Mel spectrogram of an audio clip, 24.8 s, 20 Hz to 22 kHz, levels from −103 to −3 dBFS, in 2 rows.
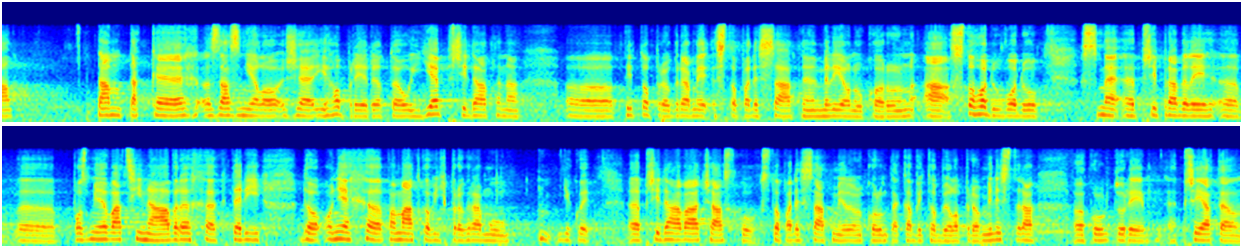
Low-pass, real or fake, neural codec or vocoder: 10.8 kHz; real; none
